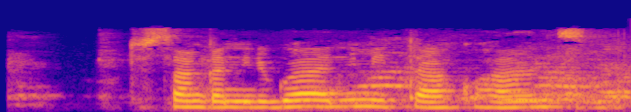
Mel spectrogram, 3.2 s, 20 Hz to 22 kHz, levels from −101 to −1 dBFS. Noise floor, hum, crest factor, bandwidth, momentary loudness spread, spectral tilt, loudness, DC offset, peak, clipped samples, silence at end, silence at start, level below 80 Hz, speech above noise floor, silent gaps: -46 dBFS; none; 16 dB; 8.2 kHz; 6 LU; -4 dB/octave; -18 LUFS; under 0.1%; -2 dBFS; under 0.1%; 0 s; 0.05 s; -64 dBFS; 28 dB; none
